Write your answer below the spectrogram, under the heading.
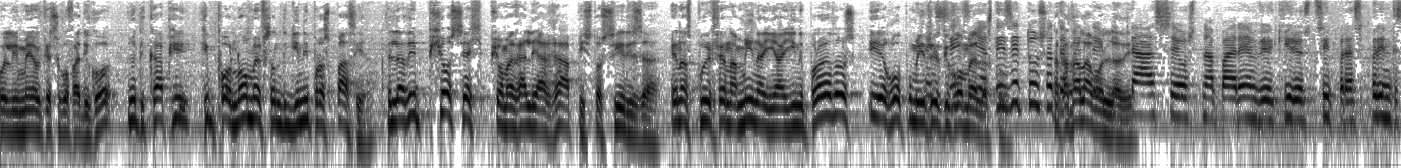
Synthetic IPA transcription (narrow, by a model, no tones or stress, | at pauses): olimeocesikofɐt̪iko̞ineo̞t̪ikɐpçiːpo̞no̞me̞fsɐnt̪iɲɟinipɾo̞spɐθiɐ̰ðilɐðipço̞se̞çi̥pço̞me̞ɣɐliɐɣɐpist̪o̞siɾizɐ̰e̞nɐspuiɾθenɐminɐʝɐnɐʝinipɾo̞e̞ðɾo̞sie̞ɣopumeiðɾist̪iko̞melost̪uzit̪usɐt̪ɐkɐt̪ɐlɐvvoðilɐ̰ðit̪ɐseo̞st̪enɐpɐɾe̞ɱvio̞ciɾio̞st͡sipɾɐspɾint̪i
